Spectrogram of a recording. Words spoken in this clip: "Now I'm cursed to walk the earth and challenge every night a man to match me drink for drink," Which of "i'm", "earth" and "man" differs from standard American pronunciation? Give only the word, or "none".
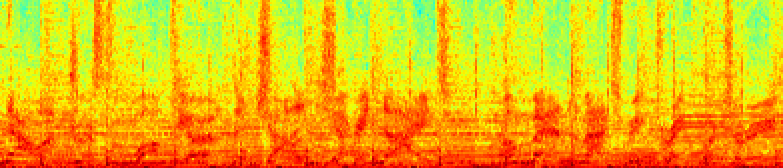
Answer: none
